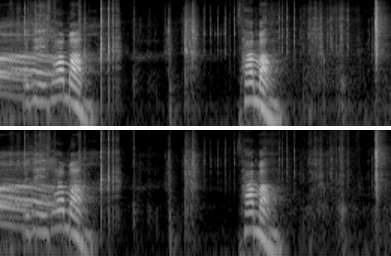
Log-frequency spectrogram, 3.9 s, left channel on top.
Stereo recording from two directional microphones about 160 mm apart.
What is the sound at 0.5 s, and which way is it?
Speech, 50° left (ahead or behind).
